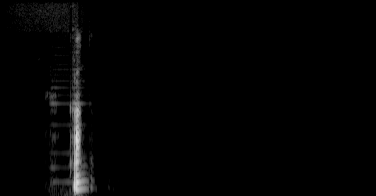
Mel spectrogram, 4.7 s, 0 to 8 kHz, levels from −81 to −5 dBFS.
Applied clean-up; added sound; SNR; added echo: neural mask model DeepFilterNet 3.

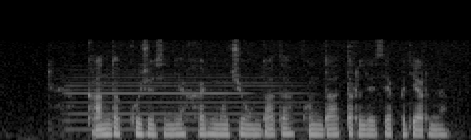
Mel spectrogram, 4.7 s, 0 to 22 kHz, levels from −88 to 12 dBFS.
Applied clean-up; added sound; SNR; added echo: none; Bowed string instrument; 18 dB; none.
